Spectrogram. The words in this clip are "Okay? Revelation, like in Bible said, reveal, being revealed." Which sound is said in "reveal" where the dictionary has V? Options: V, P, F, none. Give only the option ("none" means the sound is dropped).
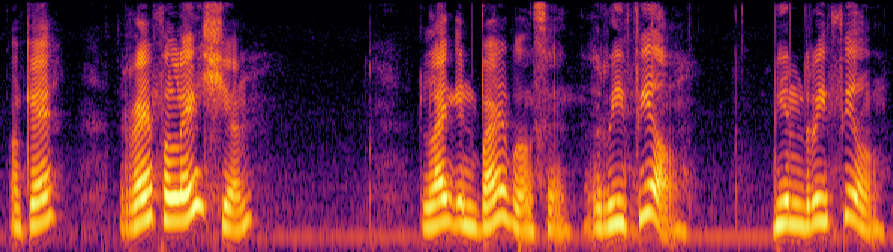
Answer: F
